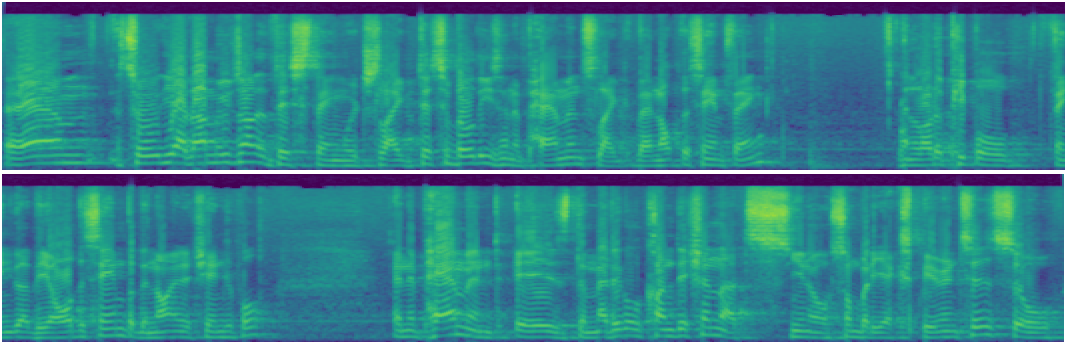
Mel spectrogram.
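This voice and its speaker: A man talks at a very fast pace, with ordinary pitch variation and very even loudness. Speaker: speaker. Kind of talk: conference talk. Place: hall.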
